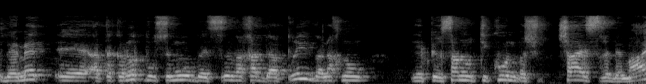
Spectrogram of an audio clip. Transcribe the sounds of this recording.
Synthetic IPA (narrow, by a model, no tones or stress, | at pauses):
be̞ːme̞t̪at̪akanot̪̚puʁsemubeːsʁimveaχat̪̚be̞apʁilveanaχnu | epiʁsamnut̪ikunbaʃt͡ʃaesʁe̞be̞ma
